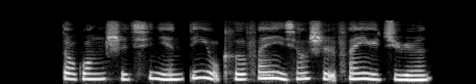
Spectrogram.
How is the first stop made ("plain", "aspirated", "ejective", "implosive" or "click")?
plain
